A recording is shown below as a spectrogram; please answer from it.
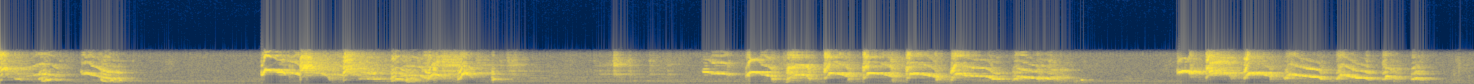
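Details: A brown short-haired teckel, or dachshund, lets out bursts of sharp yips and sliding, whiny howls, falling quiet briefly between three main outbursts.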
